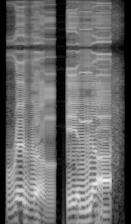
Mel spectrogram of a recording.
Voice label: Robot Rhythm Enough!, robot vox; X-Static Goldmine

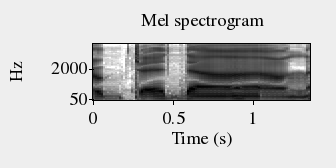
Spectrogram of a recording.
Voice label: "get down", Funky Vocals; USB Soundscan vol.18; AKAI

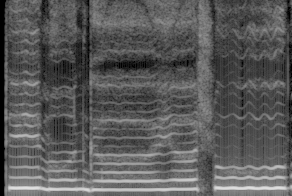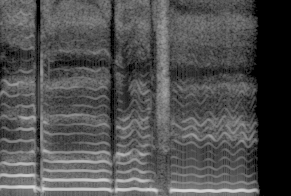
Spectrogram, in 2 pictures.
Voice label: WELSH F, World Voices

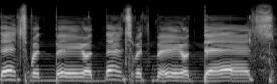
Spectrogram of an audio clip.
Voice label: "dance with me", Funky Vocals; USB Soundscan vol.18; AKAI

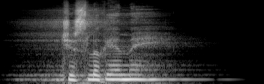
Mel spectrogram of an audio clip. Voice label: fem spo, Vocals; Mutekki Media; Diamond Vocals 2

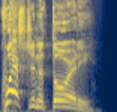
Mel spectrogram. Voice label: TALK F; ILIO; Vocal Planet

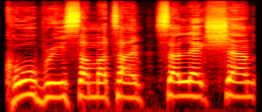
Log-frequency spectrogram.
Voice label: Vocals; Jungle Frenzy 1

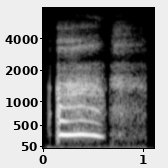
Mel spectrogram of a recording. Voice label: Men Women Animal Magic, vox; X-Static Goldmine

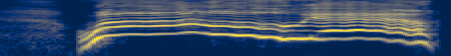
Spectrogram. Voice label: ADLIBS 90; Ueberschall; Jam Box

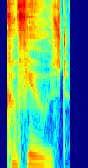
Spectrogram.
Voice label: "Confused", vocal phrases; Ultimate Vocals

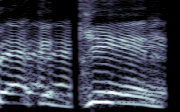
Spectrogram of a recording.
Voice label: Vocals

